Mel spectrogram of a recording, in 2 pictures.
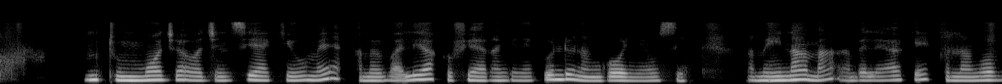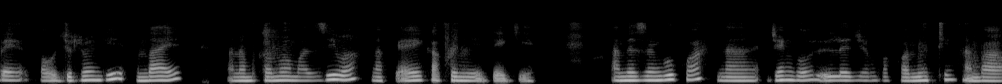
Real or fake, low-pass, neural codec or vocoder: fake; 7.2 kHz; codec, 24 kHz, 0.9 kbps, DualCodec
